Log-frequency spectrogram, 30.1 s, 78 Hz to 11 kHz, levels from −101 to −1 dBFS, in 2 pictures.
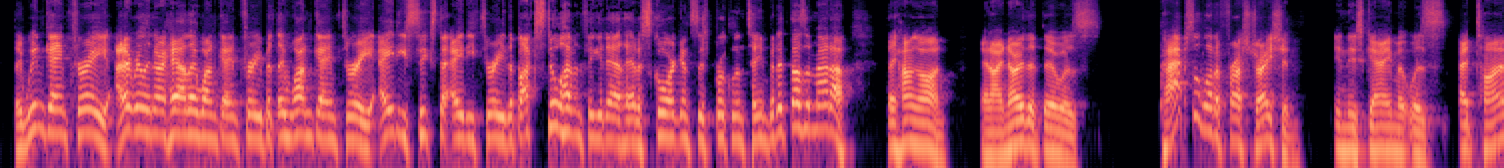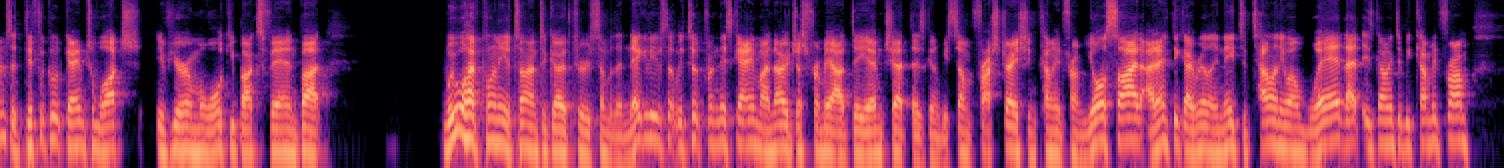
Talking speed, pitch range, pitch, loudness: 245 wpm, 130-185 Hz, 150 Hz, -21 LUFS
